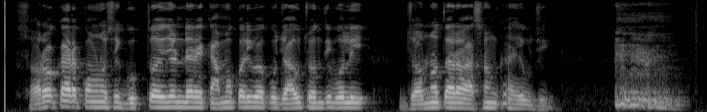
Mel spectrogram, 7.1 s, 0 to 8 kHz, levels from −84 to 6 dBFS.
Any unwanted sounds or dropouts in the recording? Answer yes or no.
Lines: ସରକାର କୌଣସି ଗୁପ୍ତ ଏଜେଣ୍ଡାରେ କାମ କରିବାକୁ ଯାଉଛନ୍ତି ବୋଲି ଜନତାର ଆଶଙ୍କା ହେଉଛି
yes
